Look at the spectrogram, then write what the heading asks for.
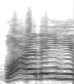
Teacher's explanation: واو کی ادائیگی ہونٹوں کی گولائی سے. وعلیہ، عین ادا ہوتا ہے حلق کے درمیان والے حصے سے.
